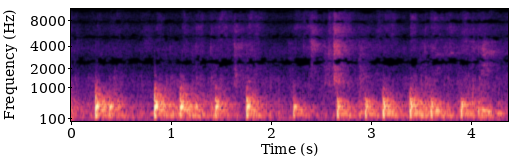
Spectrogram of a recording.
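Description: Dry-erase marker on a whiteboard while writing: a quick run of short taps and scrapes, several a second, as each stroke and digit goes down.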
